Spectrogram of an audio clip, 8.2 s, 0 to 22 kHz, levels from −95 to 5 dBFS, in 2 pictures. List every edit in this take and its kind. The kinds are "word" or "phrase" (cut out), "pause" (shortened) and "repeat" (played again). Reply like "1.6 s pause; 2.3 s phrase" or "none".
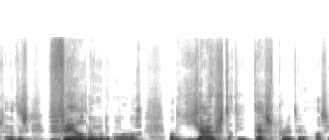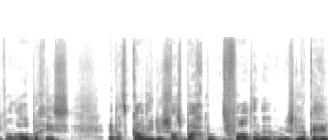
1.1 s word; 1.4 s word; 2.9 s word; 3.7 s word; 6.3 s word; 6.9 s word

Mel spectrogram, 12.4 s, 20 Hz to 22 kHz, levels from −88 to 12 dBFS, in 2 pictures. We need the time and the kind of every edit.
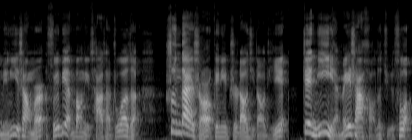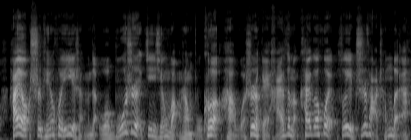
none

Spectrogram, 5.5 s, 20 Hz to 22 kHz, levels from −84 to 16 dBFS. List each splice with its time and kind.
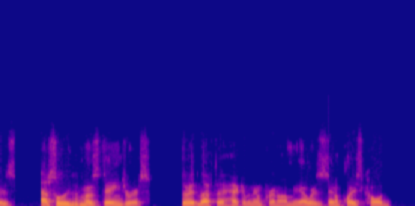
none

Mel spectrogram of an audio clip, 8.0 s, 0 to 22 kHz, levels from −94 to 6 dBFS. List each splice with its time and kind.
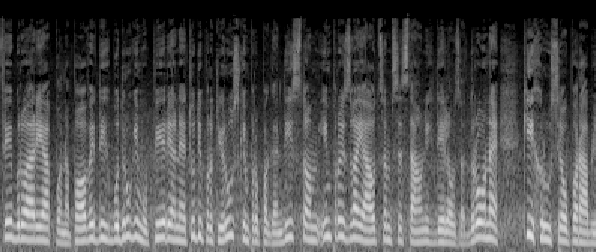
1.6 s word

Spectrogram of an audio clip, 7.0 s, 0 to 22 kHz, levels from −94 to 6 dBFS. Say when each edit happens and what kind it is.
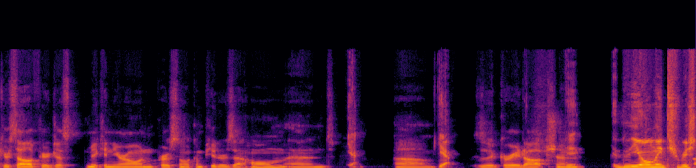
none

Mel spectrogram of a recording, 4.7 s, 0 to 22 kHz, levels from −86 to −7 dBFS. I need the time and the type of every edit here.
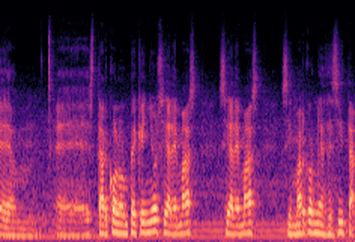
1.7 s word; 3.0 s repeat

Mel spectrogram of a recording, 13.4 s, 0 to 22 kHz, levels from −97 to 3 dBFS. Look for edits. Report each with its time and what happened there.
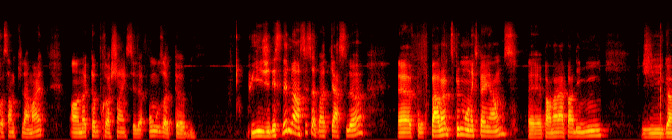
none

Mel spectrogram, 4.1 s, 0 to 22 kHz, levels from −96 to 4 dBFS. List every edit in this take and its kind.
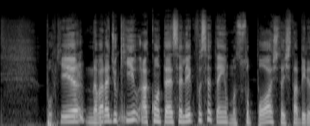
3.0 s word

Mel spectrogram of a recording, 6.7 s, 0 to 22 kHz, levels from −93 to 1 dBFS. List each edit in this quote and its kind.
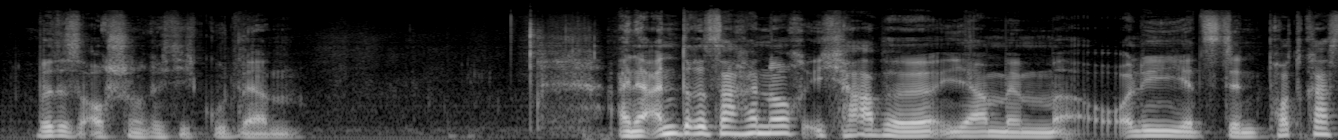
none

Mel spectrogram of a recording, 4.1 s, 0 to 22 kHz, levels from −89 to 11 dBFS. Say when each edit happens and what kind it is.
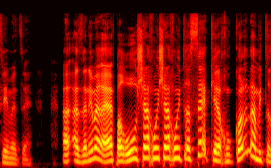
1.7 s word; 2.4 s repeat

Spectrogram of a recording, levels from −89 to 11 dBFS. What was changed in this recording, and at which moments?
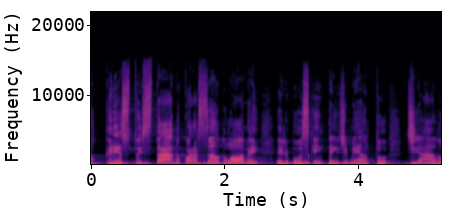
none

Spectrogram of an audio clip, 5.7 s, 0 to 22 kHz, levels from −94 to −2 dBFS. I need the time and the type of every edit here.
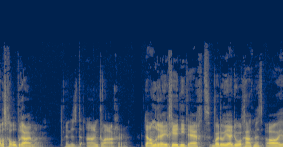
2.8 s pause

